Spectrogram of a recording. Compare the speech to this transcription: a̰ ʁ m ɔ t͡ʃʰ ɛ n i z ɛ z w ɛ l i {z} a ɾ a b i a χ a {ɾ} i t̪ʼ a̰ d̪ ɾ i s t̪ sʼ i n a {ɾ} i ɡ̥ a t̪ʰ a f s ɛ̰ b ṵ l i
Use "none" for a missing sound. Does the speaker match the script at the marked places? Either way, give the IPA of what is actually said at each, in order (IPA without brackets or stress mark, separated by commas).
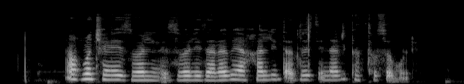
z, l, ɾ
